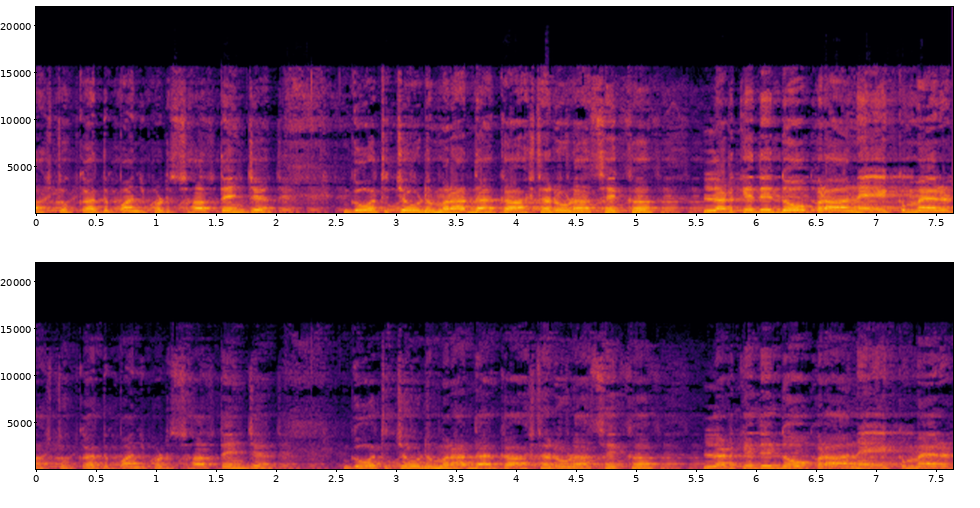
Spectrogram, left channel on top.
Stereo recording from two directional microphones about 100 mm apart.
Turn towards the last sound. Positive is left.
turn(degrees=25)  # may be behind; listen again after turning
